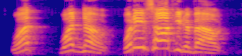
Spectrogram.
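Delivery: shouting. Answering someone who asks about the note, yelling. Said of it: "You don't need to yell".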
